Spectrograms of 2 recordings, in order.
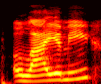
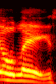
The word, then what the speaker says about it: Olayemi: But it's Olayemi, but you can call me Olay.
